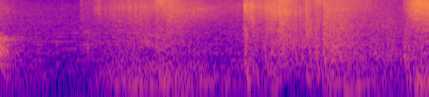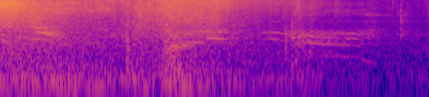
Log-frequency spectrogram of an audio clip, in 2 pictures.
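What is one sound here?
Lightning crackles and booms in loud bursts.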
